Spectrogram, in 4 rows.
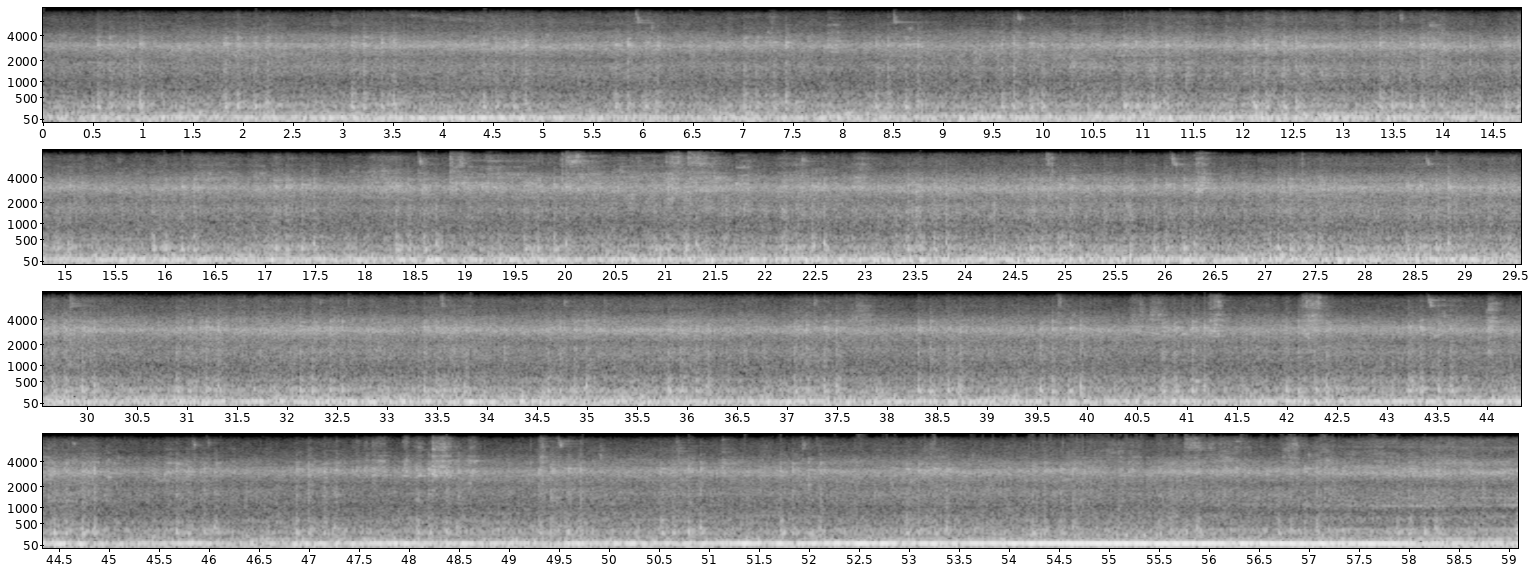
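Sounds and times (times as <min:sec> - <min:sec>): freight cars rumbling and clattering: 0:30.8 - 0:59.0
steady high-pitched tone: 0:51.2 - 0:59.0.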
